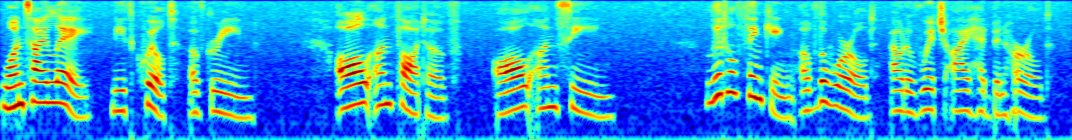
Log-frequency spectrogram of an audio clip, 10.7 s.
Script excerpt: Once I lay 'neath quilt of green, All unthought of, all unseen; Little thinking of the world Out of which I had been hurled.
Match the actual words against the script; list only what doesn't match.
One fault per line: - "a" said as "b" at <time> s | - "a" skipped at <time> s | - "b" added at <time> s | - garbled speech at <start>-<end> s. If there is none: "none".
none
